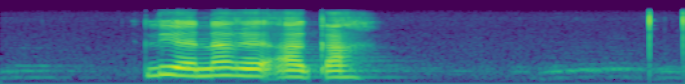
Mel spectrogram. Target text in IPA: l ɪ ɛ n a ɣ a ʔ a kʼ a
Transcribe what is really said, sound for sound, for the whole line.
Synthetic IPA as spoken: l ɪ ɛ n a ɣ ɛ ʔ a kʼ a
